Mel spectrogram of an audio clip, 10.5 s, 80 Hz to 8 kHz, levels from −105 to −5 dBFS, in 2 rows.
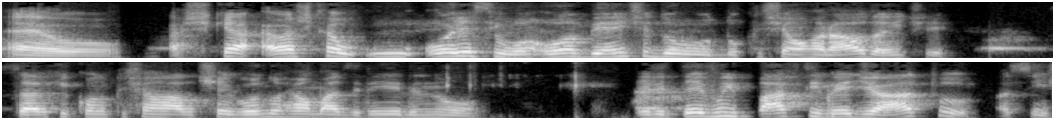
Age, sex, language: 20-39, male, Portuguese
